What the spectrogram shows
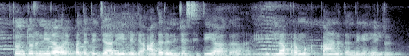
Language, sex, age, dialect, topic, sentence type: Kannada, female, 31-35, Central, agriculture, question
